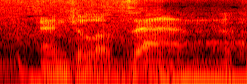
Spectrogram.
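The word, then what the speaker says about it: Angela Zhang: 她自己发音 Angela Zan。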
